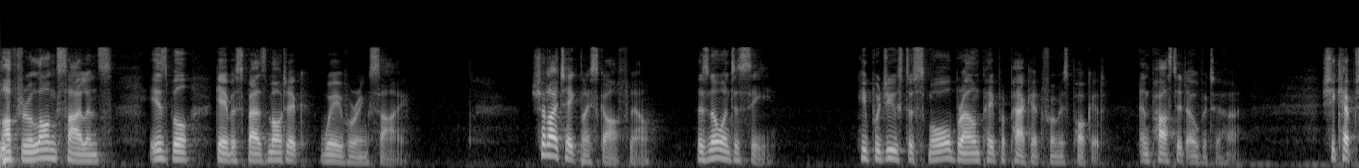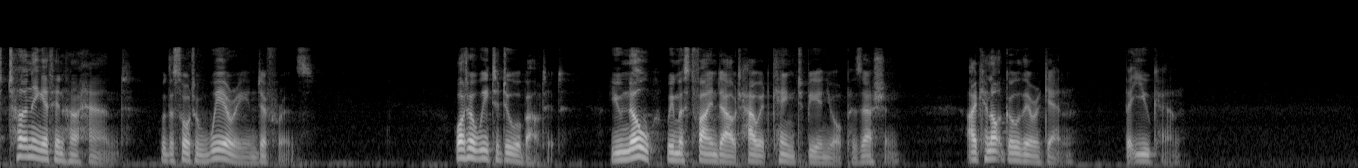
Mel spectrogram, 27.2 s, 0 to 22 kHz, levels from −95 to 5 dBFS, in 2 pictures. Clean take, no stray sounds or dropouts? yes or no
yes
